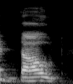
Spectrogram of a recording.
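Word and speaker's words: doubt: भी लेटर्स हैं उसको हमें क्या करना है प्रोनाउंस करना है फोर्थ देखिए फोर है डाउट दी ओ यू बी टी तो यहां पे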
